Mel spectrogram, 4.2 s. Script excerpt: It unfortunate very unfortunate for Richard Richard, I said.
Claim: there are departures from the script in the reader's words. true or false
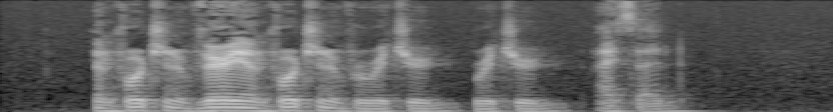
false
